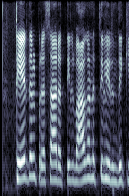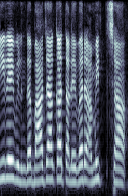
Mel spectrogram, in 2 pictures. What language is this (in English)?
Tamil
